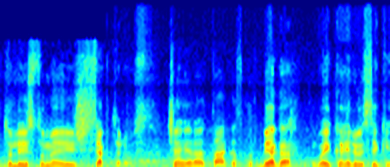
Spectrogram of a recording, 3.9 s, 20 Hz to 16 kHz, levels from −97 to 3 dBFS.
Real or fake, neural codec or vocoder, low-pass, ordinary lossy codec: real; none; 14.4 kHz; Opus, 24 kbps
